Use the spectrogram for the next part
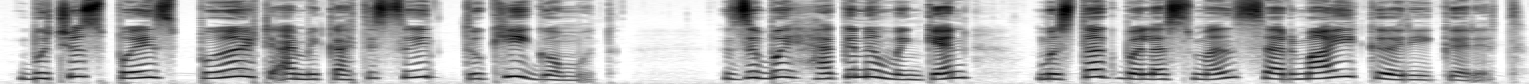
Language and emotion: Kashmiri, sad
